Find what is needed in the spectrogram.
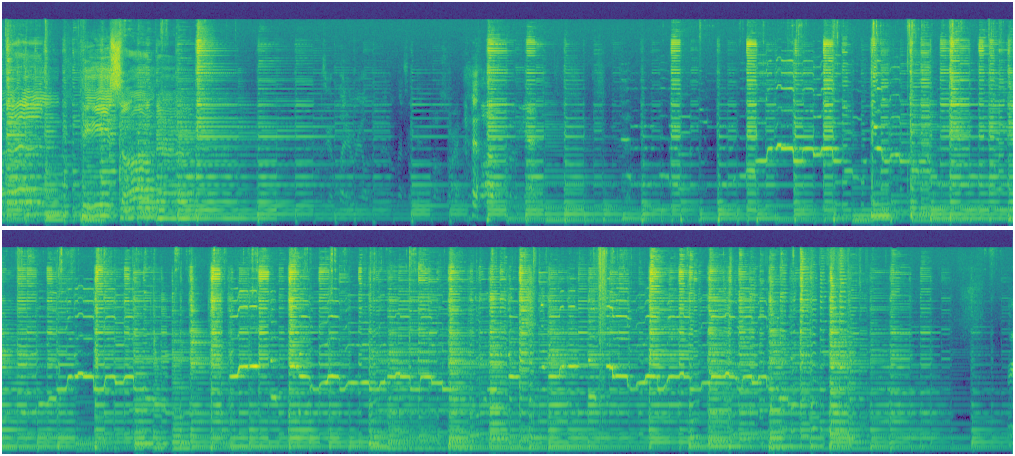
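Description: Acoustic guitar strumming chords under a tin whistle playing an Irish-style instrumental melody; the whistle's stepping melody comes in about ten seconds in.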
